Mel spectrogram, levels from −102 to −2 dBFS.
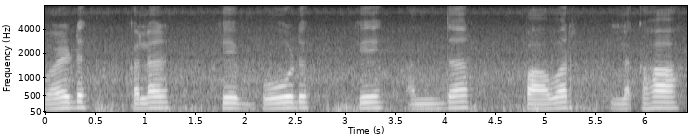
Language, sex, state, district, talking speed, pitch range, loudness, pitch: Hindi, male, Uttar Pradesh, Lucknow, 75 wpm, 135-160 Hz, -16 LUFS, 155 Hz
